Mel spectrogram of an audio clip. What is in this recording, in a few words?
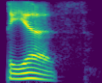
"Qiyas", Arabic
